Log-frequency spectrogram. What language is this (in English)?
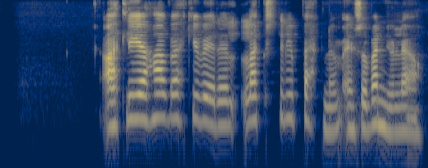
Icelandic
